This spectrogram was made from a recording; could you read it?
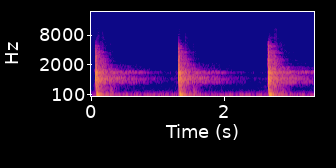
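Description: Three loud, slow, distinct knocks on wood at the head of a bed, evenly spaced about a second apart, each a sharp hit followed by a brief hollow ring that fades before the next. No voices.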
